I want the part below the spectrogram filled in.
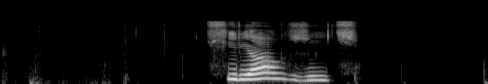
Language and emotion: Russian, neutral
